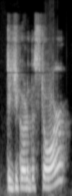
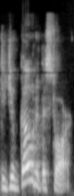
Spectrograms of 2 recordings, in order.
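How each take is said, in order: First: The word store carries strong emphasis. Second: The word store carries no special emphasis. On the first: The speaker calls it wrong. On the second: The speaker calls it right.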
